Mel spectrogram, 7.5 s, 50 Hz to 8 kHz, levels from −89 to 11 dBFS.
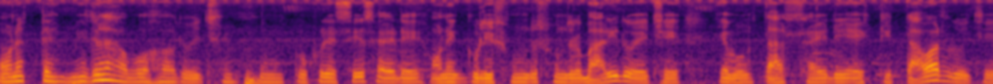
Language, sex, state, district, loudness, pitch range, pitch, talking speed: Bengali, male, West Bengal, Paschim Medinipur, -18 LUFS, 125-145 Hz, 130 Hz, 195 wpm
